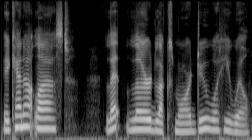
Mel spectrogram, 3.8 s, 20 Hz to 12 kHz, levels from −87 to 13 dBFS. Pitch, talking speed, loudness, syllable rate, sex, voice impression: 195 Hz, 145 wpm, -17 LUFS, 4.1 syllables/s, female, very feminine, very adult-like, slightly thin, tensed, slightly weak, slightly dark, soft, clear, fluent, slightly raspy, cute, intellectual, very refreshing, sincere, very calm, friendly, reassuring, unique, very elegant, wild, slightly sweet, lively, kind, slightly modest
